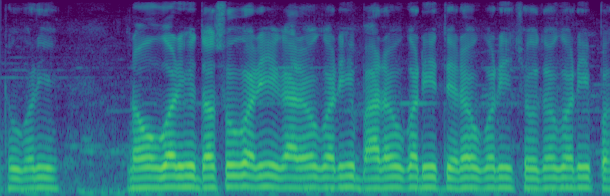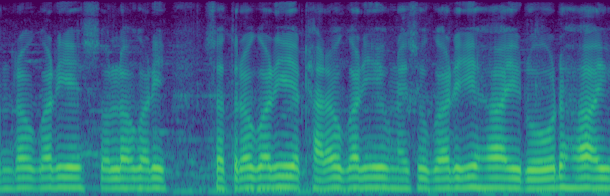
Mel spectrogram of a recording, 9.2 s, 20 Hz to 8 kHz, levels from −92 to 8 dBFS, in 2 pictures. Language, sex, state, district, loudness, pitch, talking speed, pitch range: Bajjika, male, Bihar, Vaishali, -20 LUFS, 150 Hz, 315 wpm, 145-155 Hz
